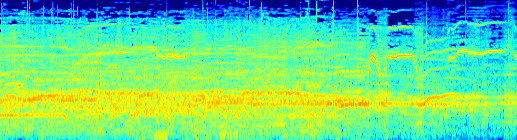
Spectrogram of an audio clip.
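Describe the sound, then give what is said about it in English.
A large concert crowd in Nashville, Tennessee cheers and shouts steadily, a dense roar of voices with high whoops and whistles rising over it, sustained loudly throughout as they call for the band to come back on stage for an encore. “are putting on a show that is unbelievable, and this crowd is demand for them to be back on stage.”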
